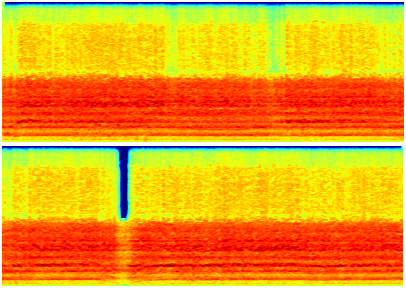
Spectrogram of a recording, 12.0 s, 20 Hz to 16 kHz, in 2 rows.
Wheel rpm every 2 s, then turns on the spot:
230, 220, 230, 200, 190, 220.
none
